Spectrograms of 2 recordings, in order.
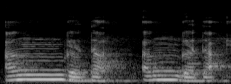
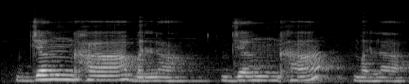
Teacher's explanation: ಅನುಸ್ವಾರದ ನಂತರ ಕ ಖ ಗ ಘ ಅಕ್ಷರಗಳು ಇದ್ದಾಗ ಅನುಸ್ವಾರದ ಉಚ್ಚಾರ ಞ ಆಗುತ್ತದೆ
